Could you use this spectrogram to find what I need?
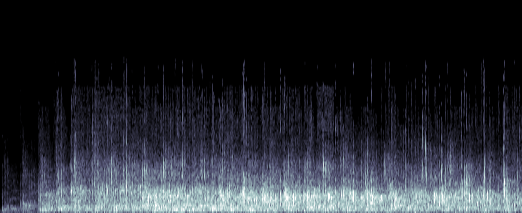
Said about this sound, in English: Amen. Don't you clap for me. You clap for what God has done.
